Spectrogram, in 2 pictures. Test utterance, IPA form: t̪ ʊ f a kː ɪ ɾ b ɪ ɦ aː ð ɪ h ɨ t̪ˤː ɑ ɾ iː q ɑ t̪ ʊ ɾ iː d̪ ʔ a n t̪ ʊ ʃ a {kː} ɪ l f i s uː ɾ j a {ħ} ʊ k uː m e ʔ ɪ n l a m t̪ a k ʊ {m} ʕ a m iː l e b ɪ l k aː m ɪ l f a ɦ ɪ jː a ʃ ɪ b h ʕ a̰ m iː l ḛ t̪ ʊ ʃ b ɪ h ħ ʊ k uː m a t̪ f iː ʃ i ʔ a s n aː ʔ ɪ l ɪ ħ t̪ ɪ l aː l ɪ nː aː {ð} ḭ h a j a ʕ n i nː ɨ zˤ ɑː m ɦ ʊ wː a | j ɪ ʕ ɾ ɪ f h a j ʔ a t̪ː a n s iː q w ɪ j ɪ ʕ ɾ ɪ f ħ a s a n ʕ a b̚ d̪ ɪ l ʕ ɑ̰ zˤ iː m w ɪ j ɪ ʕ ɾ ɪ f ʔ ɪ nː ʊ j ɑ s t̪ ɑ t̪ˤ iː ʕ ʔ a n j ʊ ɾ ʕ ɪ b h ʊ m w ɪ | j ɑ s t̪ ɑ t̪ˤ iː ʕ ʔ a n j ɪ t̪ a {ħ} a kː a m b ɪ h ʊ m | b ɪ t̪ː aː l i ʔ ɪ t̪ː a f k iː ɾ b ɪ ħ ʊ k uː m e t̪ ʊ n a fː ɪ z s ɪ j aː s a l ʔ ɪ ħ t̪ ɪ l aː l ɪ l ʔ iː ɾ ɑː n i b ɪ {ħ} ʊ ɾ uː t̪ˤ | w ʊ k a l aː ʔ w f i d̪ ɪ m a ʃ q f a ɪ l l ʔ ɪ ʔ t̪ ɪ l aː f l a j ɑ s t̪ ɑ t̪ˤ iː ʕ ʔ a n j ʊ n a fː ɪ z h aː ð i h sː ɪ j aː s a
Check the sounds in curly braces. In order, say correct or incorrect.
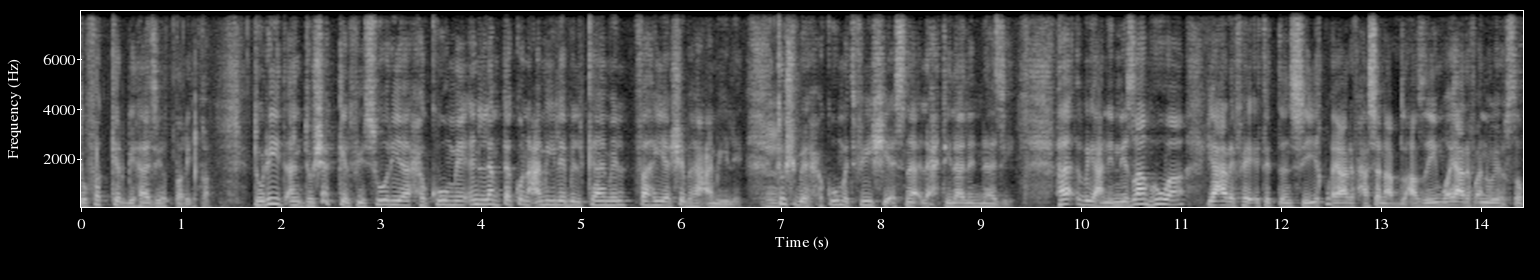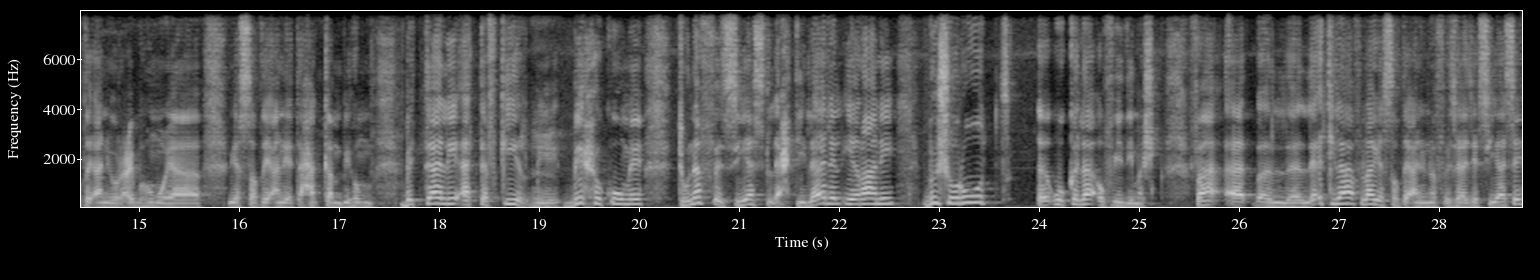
correct, correct, incorrect: n, incorrect: z, correct, incorrect: ʃ

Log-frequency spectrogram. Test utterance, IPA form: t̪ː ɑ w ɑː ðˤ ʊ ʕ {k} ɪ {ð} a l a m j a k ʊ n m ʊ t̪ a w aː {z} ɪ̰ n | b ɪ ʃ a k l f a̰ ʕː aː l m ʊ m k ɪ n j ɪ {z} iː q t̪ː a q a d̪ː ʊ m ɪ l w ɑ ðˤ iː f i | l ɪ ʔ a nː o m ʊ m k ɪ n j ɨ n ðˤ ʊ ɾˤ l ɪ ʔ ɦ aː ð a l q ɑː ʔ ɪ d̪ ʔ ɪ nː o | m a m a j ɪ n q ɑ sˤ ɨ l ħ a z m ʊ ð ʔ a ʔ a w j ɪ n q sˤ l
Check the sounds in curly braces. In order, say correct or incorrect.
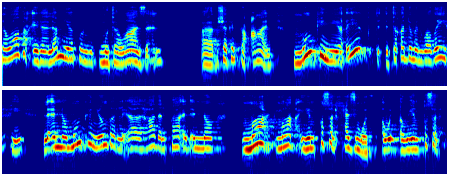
incorrect: ʔ, correct, correct, incorrect: ʕ

